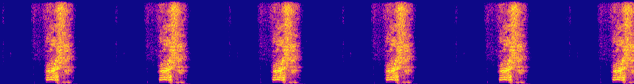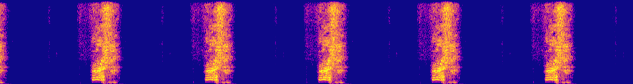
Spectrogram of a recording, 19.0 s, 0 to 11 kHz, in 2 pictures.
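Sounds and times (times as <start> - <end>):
breath in: 0.5 - 1.2, 2.2 - 2.9, 3.9 - 4.6, 5.6 - 6.3, 7.3 - 8.0, 9.0 - 9.7, 10.7 - 11.4, 12.4 - 13.1, 14.1 - 14.8, 15.8 - 16.5, 17.5 - 18.2
man sneezing: 0.6 - 1.2, 2.4 - 2.8, 4.0 - 4.6, 5.8 - 6.2, 7.5 - 8.0, 9.2 - 9.6, 10.9 - 11.4, 12.6 - 13.0, 14.3 - 14.8, 16.0 - 16.4, 17.7 - 18.2.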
